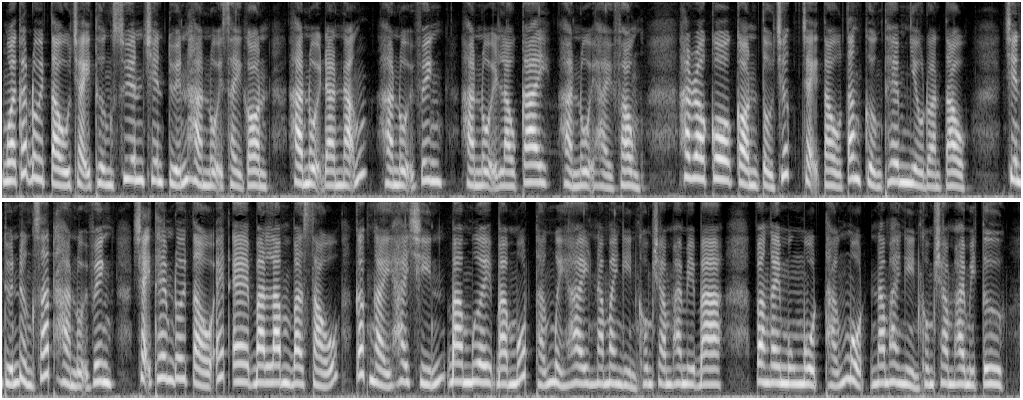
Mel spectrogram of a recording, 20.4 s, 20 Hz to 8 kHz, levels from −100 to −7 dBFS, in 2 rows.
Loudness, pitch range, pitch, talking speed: -23 LUFS, 225-275 Hz, 245 Hz, 205 wpm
